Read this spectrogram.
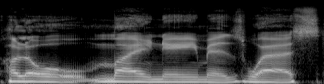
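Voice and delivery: very slow, dragged synthetic voice; slow robot voice. Retold or imitated. Showing the speech rate turned way down, slow robot voice. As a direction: stretch each word like a slowed-down machine. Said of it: "then you can do it really like".

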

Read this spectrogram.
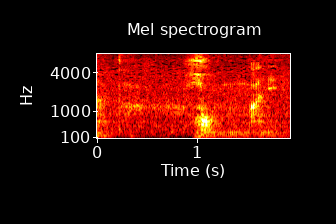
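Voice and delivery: unvoiced whisper behind his back; a breathy aside under the breath. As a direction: hide the grumble from the guest. Muttered aside about Take.

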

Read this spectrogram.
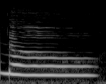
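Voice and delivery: put-on a tiny girl's bright no; little girl. Daughter answering dad, very high childlike voice.

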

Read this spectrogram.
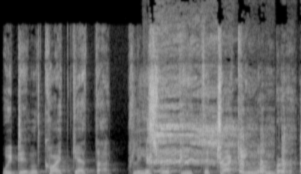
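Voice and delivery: mock the machine while laughing; robot voice. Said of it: "they were like".

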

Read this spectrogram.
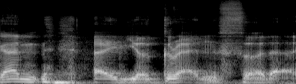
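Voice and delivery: low, slow villain impression; Palpatine. Palpatine revealing himself to Rey, low slow villain. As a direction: drag it out low like a sinister old emperor. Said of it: "like, Palpatine and Rey. He's like".

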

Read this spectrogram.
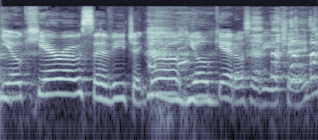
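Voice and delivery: slow mock Cuban Spanish, laughing; imitating Cuban accent. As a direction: tease her accent switch. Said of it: "changed her accent".

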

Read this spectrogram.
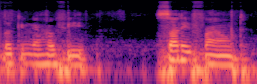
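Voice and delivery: plain reading voice

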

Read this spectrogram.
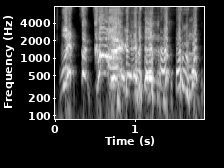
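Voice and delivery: loud, high, drawn-out yell; panicked shout. Retold or imitated. Calling to Drea across the store, a drawn-out panicked shout. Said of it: "I went".

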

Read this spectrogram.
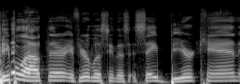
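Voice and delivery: loud, high, through laughter; laughing appeal. Real, not acted. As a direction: call to listeners while cracking up. Addresses listeners while laughing.

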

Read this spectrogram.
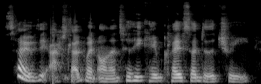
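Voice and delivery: usual speaking voice

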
